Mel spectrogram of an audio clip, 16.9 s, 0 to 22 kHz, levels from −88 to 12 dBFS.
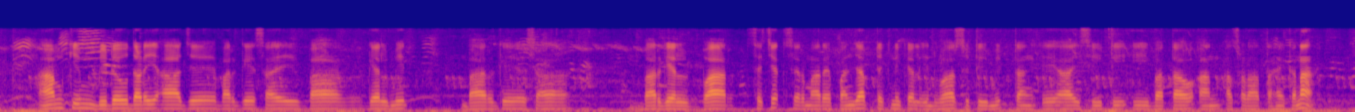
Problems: constant background noise, continuous background conversations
